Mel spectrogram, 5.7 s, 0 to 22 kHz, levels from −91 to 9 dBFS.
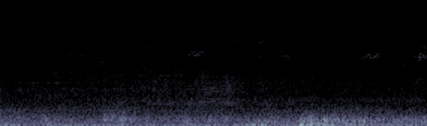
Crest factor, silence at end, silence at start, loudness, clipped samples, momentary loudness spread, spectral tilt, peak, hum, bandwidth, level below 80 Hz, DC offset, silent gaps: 20 dB; 0 s; 0 s; -48 LUFS; under 0.1%; 12 LU; -10 dB/octave; -22 dBFS; none; 4.2 kHz; -46 dBFS; under 0.1%; none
